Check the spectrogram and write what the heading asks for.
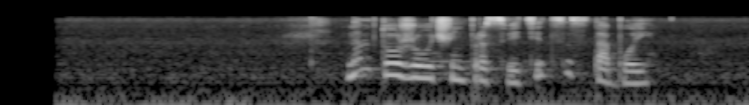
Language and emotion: Russian, neutral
